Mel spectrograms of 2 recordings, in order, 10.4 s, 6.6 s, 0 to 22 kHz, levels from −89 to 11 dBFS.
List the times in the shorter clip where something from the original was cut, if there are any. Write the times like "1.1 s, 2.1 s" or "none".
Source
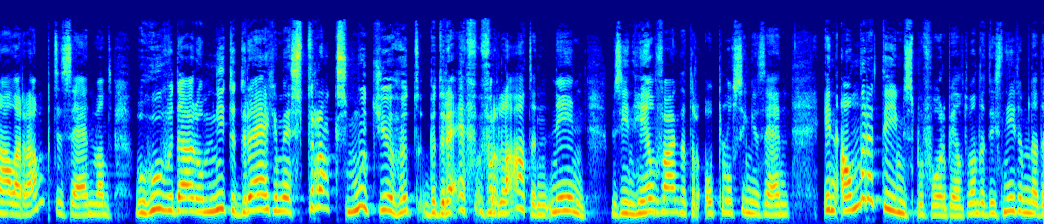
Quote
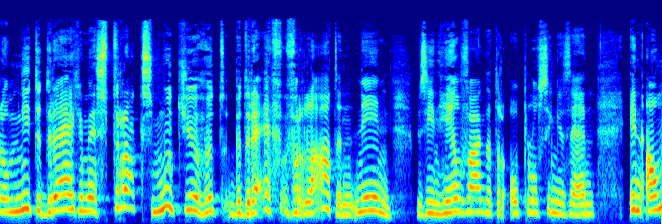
none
